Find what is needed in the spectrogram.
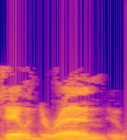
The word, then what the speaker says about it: Jalen Duren: And if you're saying, you know, we're going all in on Jalen Duren, which is how recruiting people tell me his name is pronounced, the five-star other big man who's coming out of a – like, that's the stupidest thing I've ever heard of.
